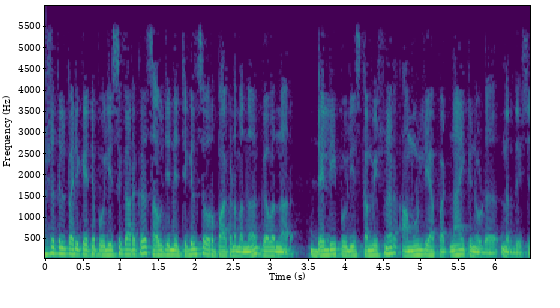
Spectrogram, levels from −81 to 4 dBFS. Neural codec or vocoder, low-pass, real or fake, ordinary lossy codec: none; 5.4 kHz; real; none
